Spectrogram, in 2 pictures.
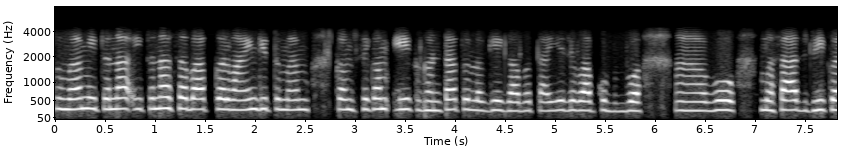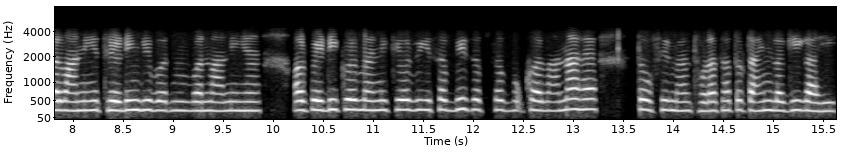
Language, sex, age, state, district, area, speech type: Hindi, female, 18-30, Uttar Pradesh, Azamgarh, rural, conversation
